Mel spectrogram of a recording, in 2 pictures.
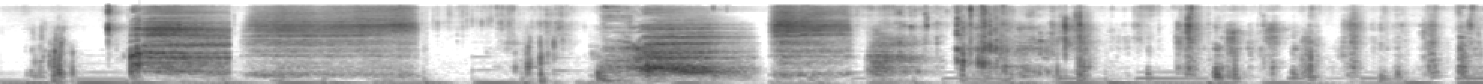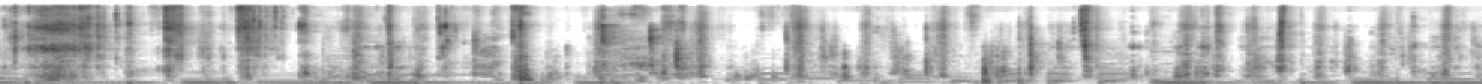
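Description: Close-up eating sounds: a man biting and chewing a lettuce and cabbage-leaf wrap of pork bulgogi, the crisp leaves crunching in many quick crackles. Two longer, louder sounds come in the first five seconds, before the steady chewing.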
